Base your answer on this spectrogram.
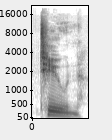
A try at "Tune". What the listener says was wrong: Ew, not ooh. Tune.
